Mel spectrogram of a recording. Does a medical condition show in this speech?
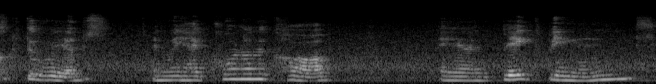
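Yes: tongue cancer; tongue cancer, surgery and other treatments; had speech therapy.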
